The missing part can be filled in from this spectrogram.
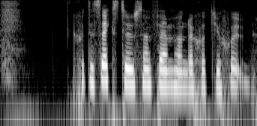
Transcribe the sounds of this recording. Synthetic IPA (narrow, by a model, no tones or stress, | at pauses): ɧɵt̪ːɪsɛkst̪ʰʉ̟ːsənfɛmhɵnd̪ɾaɧɵt̪ʰːɪʊɧʉ̟̰ː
